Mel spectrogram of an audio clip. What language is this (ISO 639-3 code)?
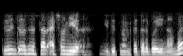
kas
